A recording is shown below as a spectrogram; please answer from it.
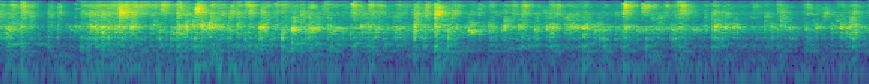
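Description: Urad dal and chana dal are dropped into a hot oil tempering with cumin and mustard seeds in a pan, giving a steady bright crackle and sizzle with small spitting pops, close and fairly loud with no talk.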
